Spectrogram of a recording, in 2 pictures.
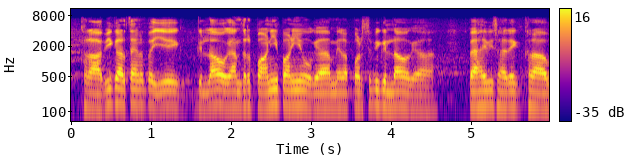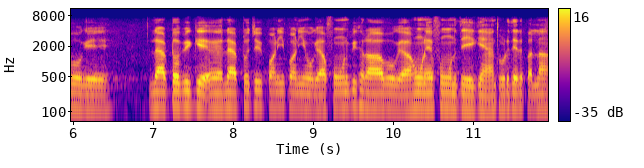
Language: Punjabi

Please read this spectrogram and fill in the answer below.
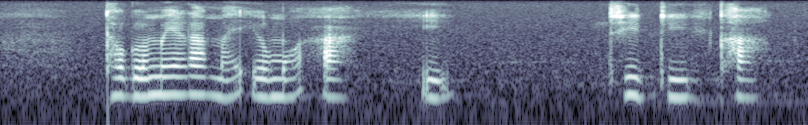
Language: Venda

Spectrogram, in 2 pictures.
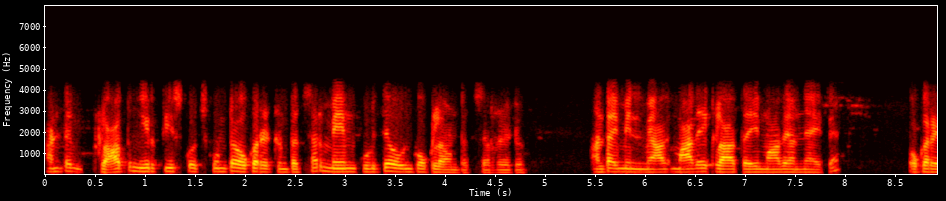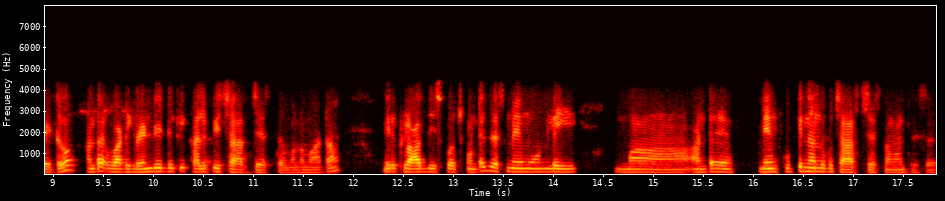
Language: Telugu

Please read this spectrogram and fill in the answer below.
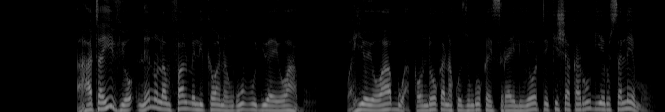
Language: Swahili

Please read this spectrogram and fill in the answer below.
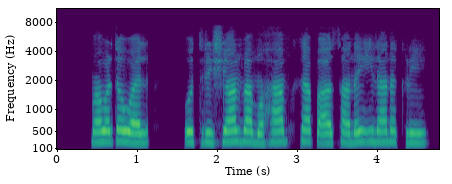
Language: Pashto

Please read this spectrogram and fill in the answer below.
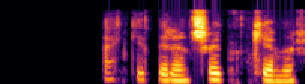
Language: Icelandic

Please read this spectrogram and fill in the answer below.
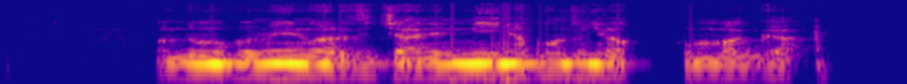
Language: Kinyarwanda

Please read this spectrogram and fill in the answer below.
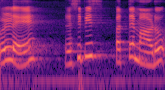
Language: Kannada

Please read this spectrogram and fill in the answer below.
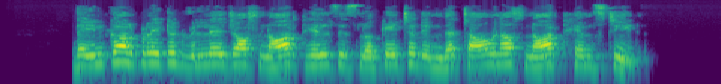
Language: English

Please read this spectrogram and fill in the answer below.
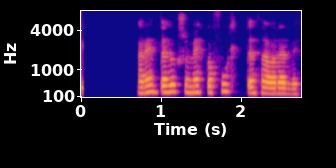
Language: Icelandic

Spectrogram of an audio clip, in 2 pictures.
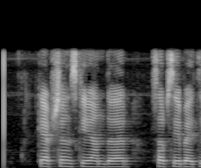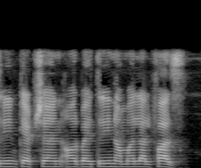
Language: Urdu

